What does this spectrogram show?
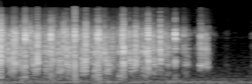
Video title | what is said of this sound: Eye Candy_Resin_Colors_Trinket Box_Mold | you must shake it up did you hear that bead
